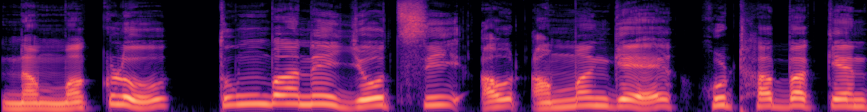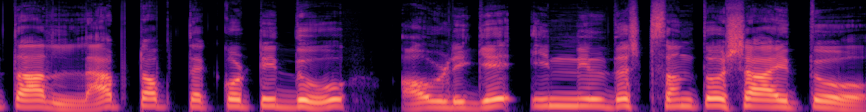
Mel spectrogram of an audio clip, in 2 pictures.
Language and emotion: Kannada, happy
